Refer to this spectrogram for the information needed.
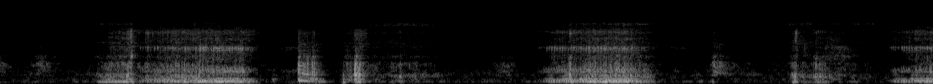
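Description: Loud, rough snores with each breath in, a few seconds apart, with softer breathing sounds between: heavy snoring during sleep.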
